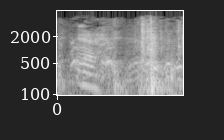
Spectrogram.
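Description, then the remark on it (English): A door opens with a short clunk and rattle about midway through, following indistinct voices talking, with low rumbling background noise throughout; the door is opened to let a judge step out and stretch his legs. “I'll open the door and let the judge step out and stretch his legs.”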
